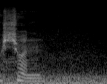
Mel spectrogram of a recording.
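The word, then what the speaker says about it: Sean: feel so dis are you all right Miss shun my name is Shaun this is the proper way to address someone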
